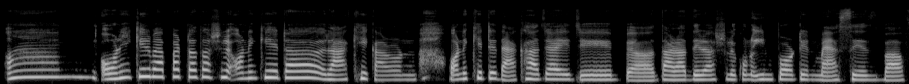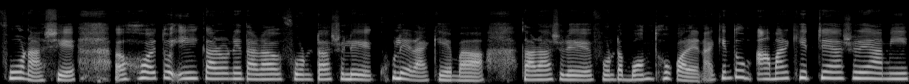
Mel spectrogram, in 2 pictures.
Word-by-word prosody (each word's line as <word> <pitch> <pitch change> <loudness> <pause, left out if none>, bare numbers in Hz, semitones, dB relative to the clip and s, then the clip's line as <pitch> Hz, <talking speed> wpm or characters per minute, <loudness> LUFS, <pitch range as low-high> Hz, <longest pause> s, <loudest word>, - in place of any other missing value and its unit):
আম 340 +3 +1 0.5
অনেকের 320 +7 +4
ব্যাপারটা 345 0 +2
তো - - +2
আসলে 325 +1 +1
অনেকে 290 +3 -1
এটা 310 0 +2 0.4
রাখে। 230 +5 -1
কারণ 215 +1 -5 0.5
অনেক 260 +3 +1
ক্ষেত্রে 275 -1 +2
দেখা 210 +6 +1
যায় 235 -1 +3
যে, 210 - 0 0.5
আ - - 0 0.2
তারাদের 210 0 +2
আসলে 230 0 -4
কোনো 225 -1 -2
ইম্পোর্টেন্ট 230 -1 -1
মেসেজ 205 +2 -1 0.2
বা 190 0 +3 0.2
ফোন 285 -1 +2
আসে। 200 +2 -1 0.5
আ - - +3 0.2
হয়তো 285 0 +1 0.2
এই 280 0 +2
কারণে 260 0 +1
তারা 235 0 +2 0.2
ফোনটা 230 -1 -1
আসলে 240 -1 0 0.3
খুলে 275 -4 +2
রাখে 200 +2 -3
বা 185 0 +2 0.5
তারা 215 0 +2
আসলে 230 -2 -1 0.3
ফোনটা 225 0 -2
বন্ধ 235 +4 -1 0.2
করে 180 -5 +2
না। - - -2
কিন্তু 295 +3 -2 0.3
আমার 270 +2 +2
ক্ষেত্রে 305 0 0 0.2
আসলে 285 0 0 0.2
আমি 260 0 -2
245 Hz, 145 wpm, -23 LUFS, 220-290 Hz, 0.5 s, অনেকের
